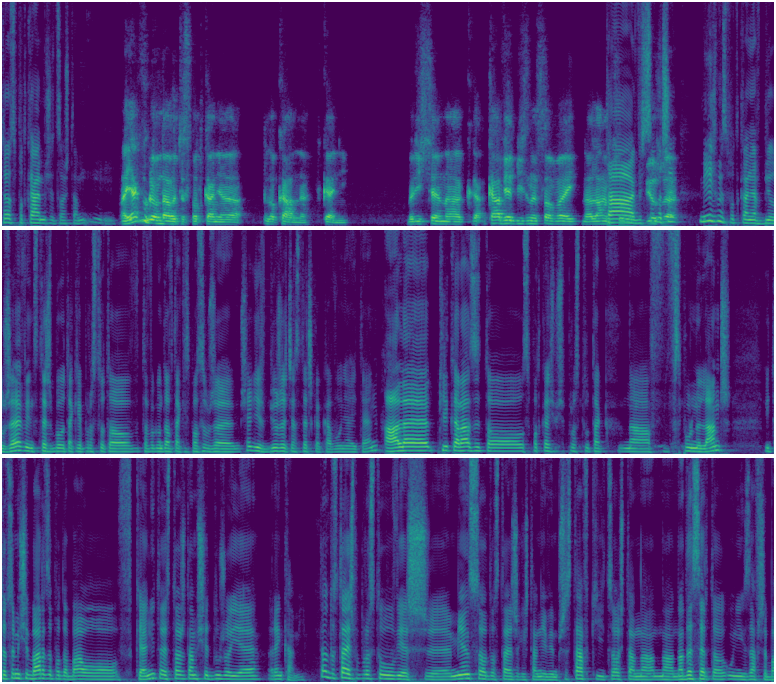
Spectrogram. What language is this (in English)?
Polish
